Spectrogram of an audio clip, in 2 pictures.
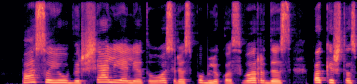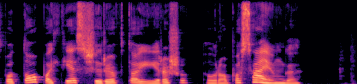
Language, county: Lithuanian, Vilnius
